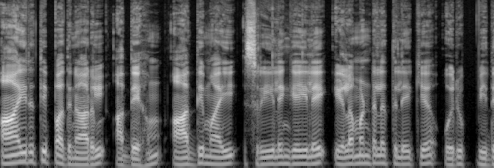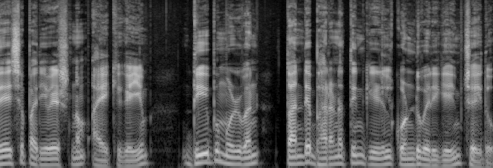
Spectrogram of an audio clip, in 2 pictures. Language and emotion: Malayalam, neutral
